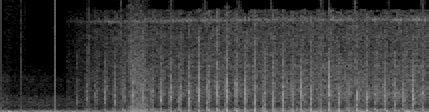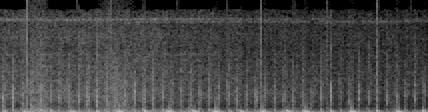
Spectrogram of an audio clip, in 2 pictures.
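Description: Helicopter rotor beating rapidly and steadily, coming in about a second in.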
